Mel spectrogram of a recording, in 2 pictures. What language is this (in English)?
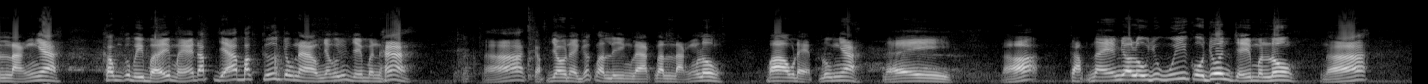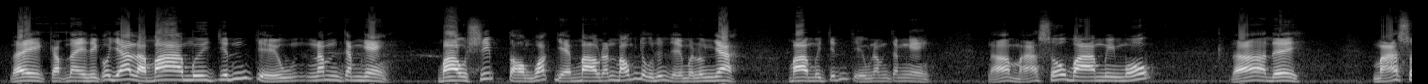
Vietnamese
